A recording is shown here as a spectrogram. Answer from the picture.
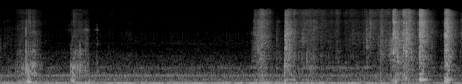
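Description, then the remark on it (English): Paper rustles and crinkles in irregular bursts as it is readied for making maple glazed pecans: a few sharp crackles and swishes that cluster and grow louder toward the end, over a faint steady hum. No one speaks. “Like getting my handy dandy paper ready.”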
